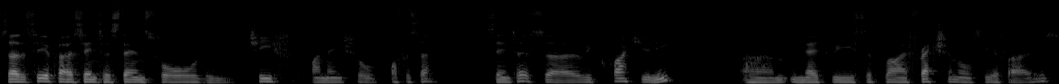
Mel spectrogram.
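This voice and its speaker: With a South African accent, a man speaks at a fairly low pitch and a fairly slow pace, his intonation fairly even. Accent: South African, flat. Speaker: learning and development manager. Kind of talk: panel discussion.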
